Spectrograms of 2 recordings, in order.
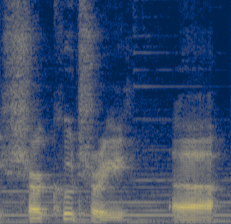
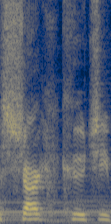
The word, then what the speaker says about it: charcuterie: Raban would like to bust out the charcuterie. That is how It's it's pronounced. charcuterie, you heathen. The shark coochie board.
